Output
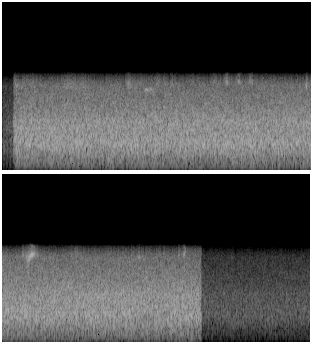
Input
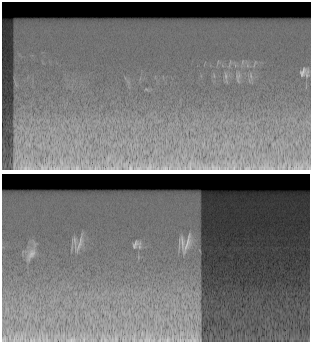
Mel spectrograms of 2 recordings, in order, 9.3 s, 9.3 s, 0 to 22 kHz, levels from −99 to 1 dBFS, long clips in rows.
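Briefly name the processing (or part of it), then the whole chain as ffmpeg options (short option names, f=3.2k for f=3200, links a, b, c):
telephone: -filter_complex "[0:a]asettb=1/sr,asplit=3[a][b][c];[a]atrim=end=6.624[d];[b]atrim=start=6.62:end=7.09,asetpts=PTS-STARTPTS,afade=t=in:d=0.004:c=qsin,afade=t=out:st=0.466:d=0.004:c=qsin,equalizer=f=470:w=3.1:g=-5[e];[c]atrim=start=7.086[f];[d][e]acrossfade=d=0.004:c1=hsin:c2=qsin[g];[g][f]acrossfade=d=0.004:c1=qsin:c2=hsin,highpass=390,lowpass=3.3k" -ar 8000 -c:a libopencore_amrnb -b:a 12200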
